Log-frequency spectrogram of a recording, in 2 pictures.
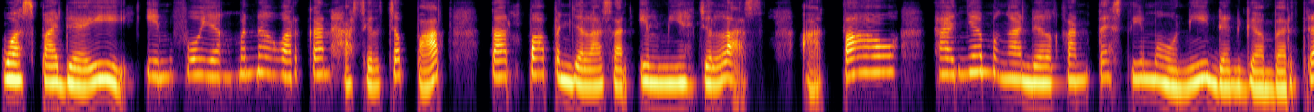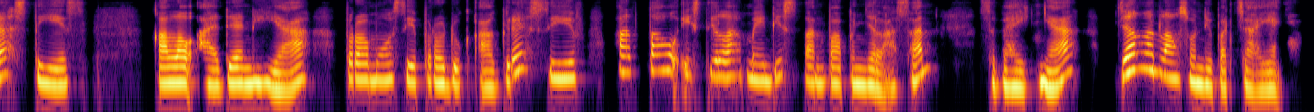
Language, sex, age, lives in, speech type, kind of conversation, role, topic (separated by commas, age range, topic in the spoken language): Indonesian, female, 20-24, Indonesia, read, expert-assistant, expert, Bagaimana Cara Membedakan Info Nutrisi yang Valid dan Mitos di Media Sosial?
